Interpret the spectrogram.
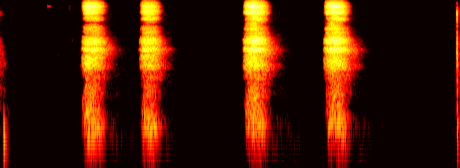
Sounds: Sniff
